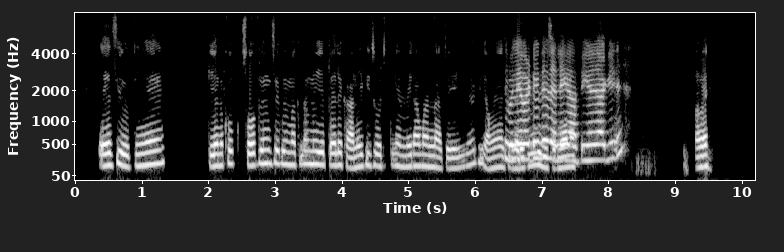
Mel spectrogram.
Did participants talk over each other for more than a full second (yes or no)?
yes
